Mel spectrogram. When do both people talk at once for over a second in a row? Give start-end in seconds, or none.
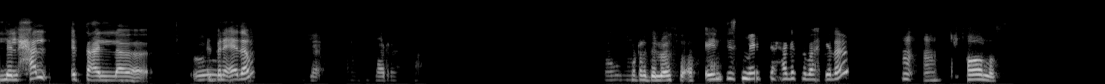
none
